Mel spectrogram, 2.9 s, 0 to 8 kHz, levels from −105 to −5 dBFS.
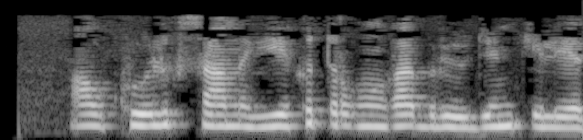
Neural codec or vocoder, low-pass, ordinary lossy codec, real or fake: none; 7.2 kHz; MP3, 24 kbps; real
